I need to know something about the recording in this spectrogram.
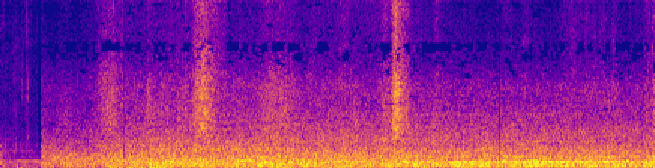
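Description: Puppies whimper and yip softly.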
